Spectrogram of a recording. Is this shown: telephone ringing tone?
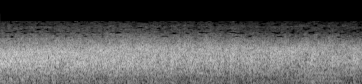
no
